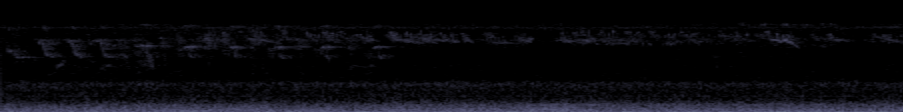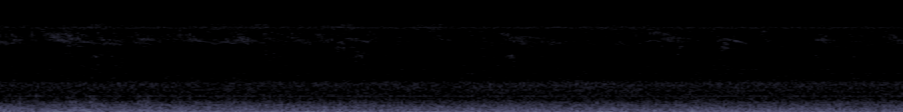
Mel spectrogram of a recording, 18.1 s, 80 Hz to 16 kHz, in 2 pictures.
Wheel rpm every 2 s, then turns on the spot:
0, 0, 0, 0, 0, 0, 0, 0, 0.
none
